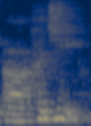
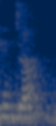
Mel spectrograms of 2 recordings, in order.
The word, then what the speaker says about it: hijab: Same with the hijab, wearing any kind of head covering. You mean hijab? Hijab, yes. Hijab, Hijab. whatever it is, pronounced both ways.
